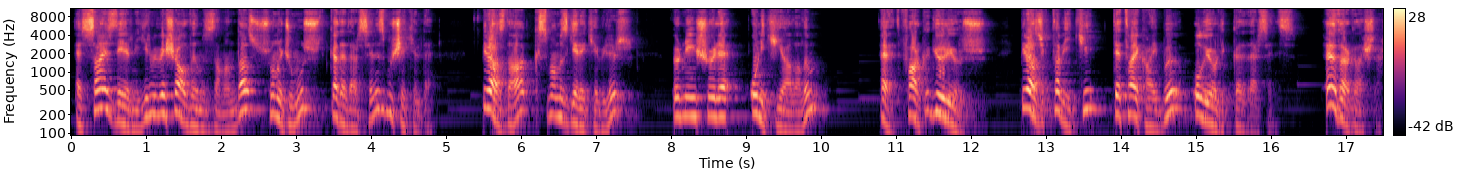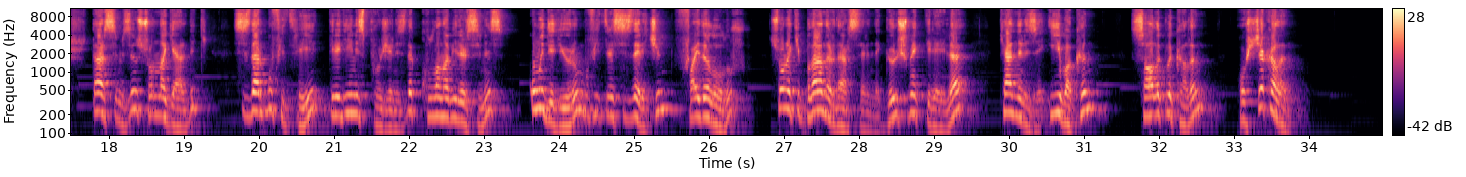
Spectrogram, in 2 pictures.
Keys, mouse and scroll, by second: 5.5 click.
